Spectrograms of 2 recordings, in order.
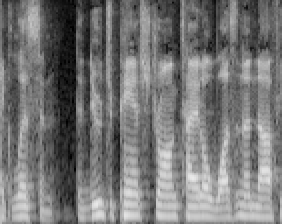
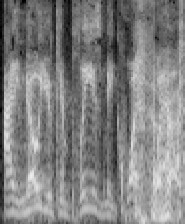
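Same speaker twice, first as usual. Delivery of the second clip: put-on puppet-like voice, higher pitch; 5 semitones higher than usual. Imagining a wrestler's text read aloud: imitating Seth Rollins' Muppet voice. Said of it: "with his Muppet voice".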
